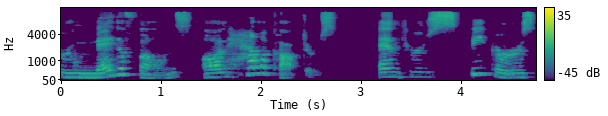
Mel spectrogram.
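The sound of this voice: With near silence behind it, an unforced reading voice carries the words.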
